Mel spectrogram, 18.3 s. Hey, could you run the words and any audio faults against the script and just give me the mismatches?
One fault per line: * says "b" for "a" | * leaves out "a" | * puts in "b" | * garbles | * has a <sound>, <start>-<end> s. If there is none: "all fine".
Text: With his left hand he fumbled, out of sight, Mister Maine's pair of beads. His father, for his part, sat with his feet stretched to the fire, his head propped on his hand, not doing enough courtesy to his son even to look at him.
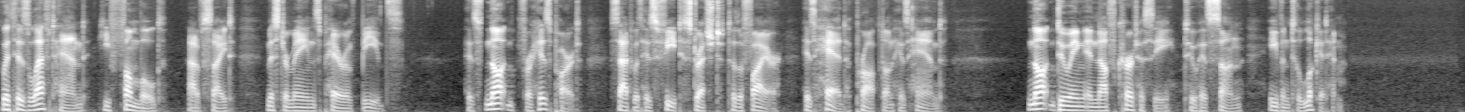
* says "not" for "father"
